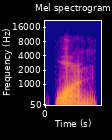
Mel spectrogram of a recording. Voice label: "warm", American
